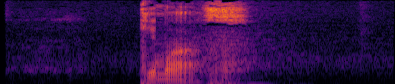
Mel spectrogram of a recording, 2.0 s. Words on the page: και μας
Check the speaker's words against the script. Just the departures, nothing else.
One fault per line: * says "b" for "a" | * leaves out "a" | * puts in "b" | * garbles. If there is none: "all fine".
all fine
